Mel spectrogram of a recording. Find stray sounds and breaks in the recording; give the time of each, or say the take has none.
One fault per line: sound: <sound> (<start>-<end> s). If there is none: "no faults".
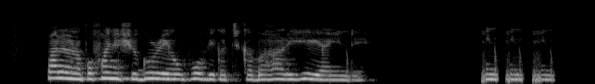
sound: laugh (4.8-5.6 s)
